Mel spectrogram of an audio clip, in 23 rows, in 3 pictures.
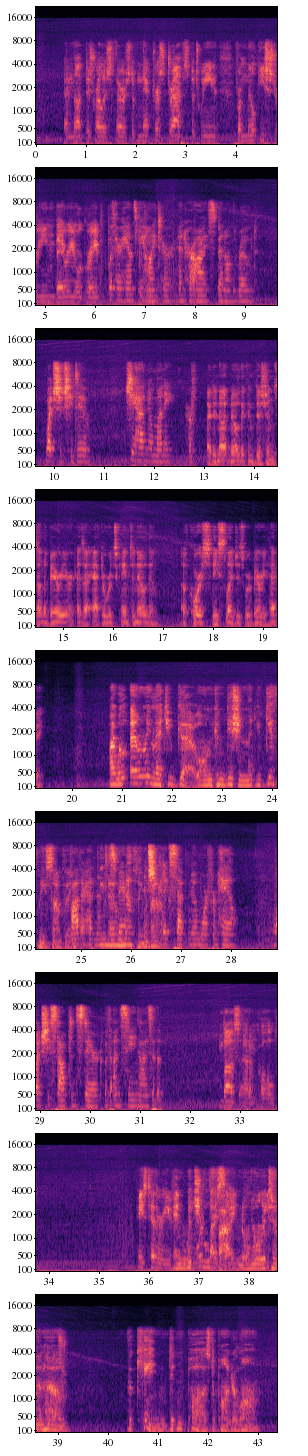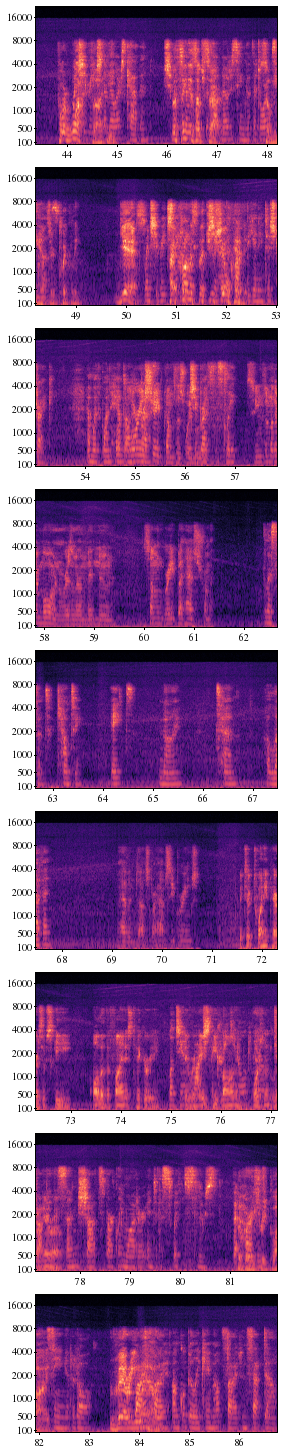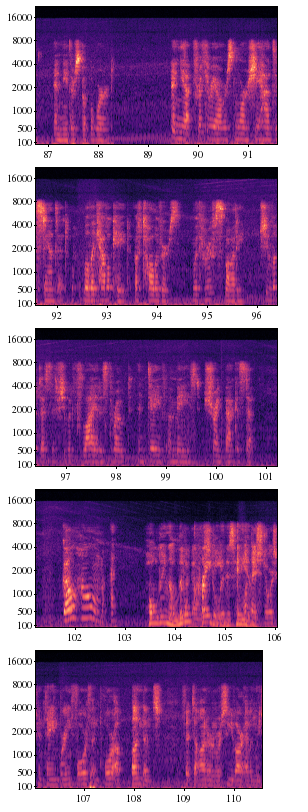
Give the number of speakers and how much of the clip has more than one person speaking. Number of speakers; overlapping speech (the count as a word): four, about 20%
